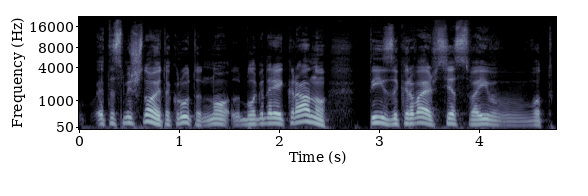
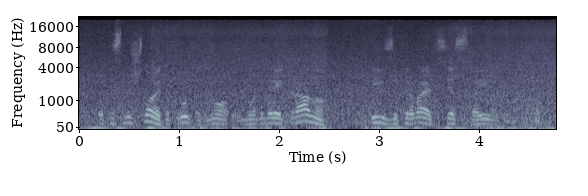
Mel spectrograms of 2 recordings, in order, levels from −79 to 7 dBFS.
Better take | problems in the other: first | hiss; loud; throughout; 1 dB below the speech

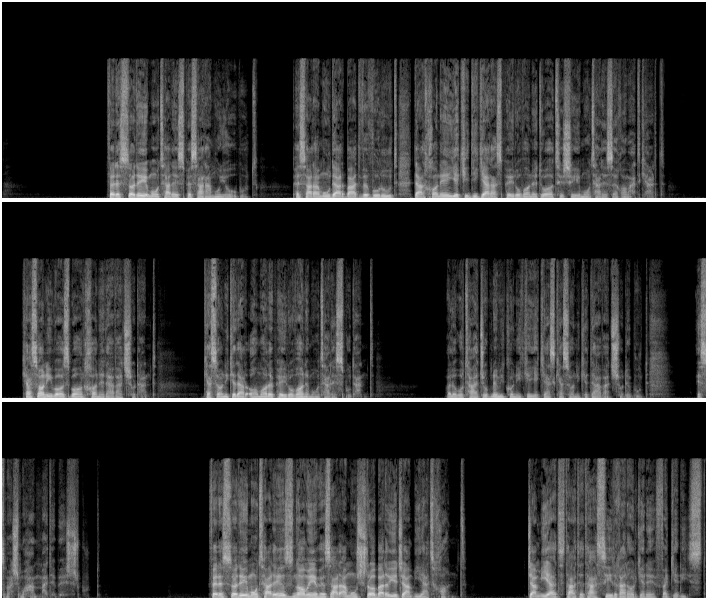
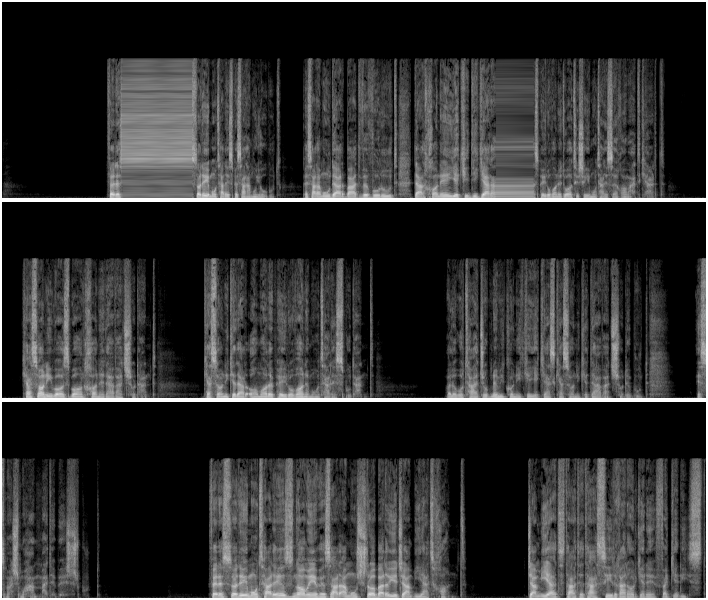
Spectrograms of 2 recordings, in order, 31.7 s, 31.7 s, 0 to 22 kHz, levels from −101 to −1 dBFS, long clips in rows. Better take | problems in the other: first | audio freezing; at 2 s for 1 s and at 7.5 s for 0.5 s

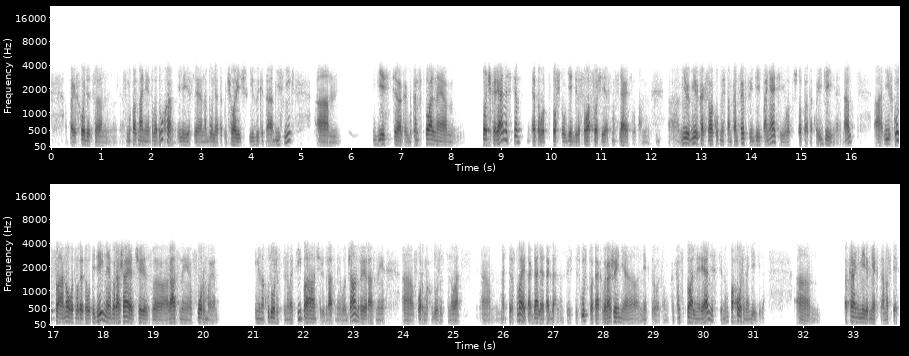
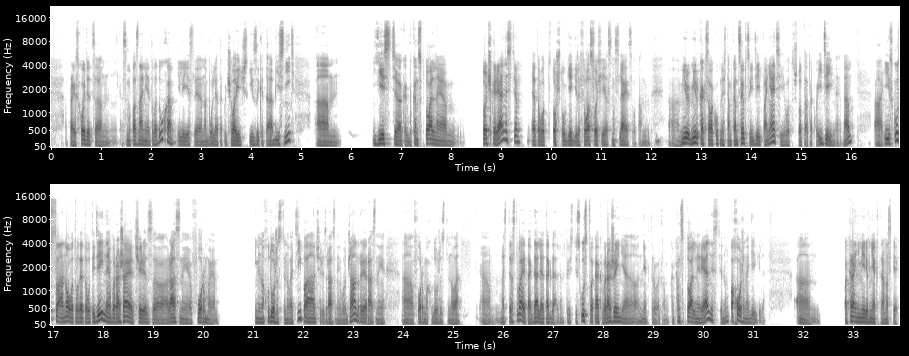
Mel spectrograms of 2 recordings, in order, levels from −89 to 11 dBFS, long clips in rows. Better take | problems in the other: second | phone-call audio; poor line

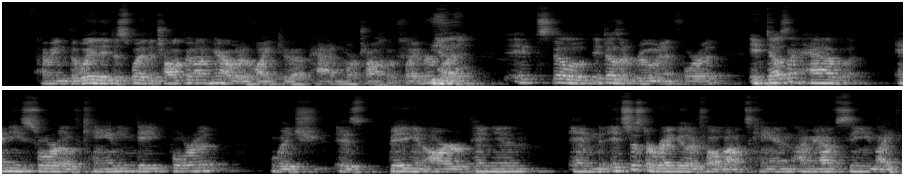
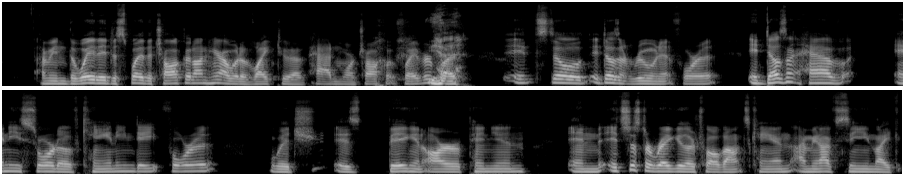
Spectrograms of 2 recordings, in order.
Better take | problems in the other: second | off-mic speech; far // room echo; slight; dies away in 0.4 s

